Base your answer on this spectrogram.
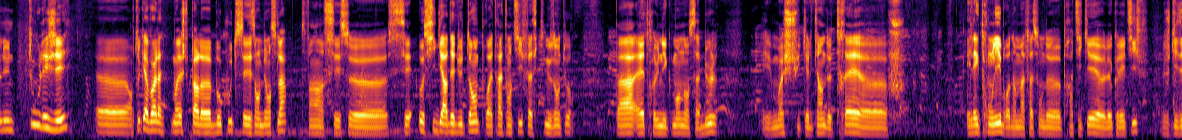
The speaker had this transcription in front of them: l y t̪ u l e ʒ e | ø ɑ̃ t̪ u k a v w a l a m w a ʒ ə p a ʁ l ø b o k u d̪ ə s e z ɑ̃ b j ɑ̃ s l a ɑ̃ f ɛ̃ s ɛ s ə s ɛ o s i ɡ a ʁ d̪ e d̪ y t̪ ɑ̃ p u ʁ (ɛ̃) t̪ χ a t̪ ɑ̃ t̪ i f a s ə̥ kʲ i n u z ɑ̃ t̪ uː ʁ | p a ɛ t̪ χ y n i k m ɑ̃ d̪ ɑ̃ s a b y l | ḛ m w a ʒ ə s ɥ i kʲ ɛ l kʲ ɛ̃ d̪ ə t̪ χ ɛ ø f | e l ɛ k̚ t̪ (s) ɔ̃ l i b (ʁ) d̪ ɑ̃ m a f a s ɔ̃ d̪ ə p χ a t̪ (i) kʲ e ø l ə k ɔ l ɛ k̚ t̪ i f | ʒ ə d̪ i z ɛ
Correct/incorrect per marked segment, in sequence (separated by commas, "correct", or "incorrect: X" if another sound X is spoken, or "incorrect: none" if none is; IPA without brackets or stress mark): incorrect: ɛ, incorrect: χ, correct, correct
